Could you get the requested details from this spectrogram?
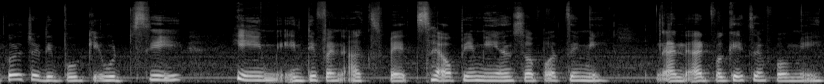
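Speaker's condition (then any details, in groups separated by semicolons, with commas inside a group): Cerebral palsy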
